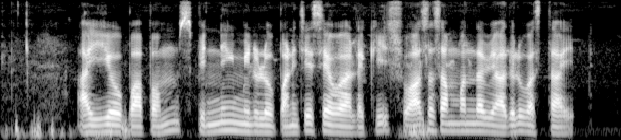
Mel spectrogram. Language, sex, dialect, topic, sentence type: Telugu, male, Telangana, agriculture, statement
